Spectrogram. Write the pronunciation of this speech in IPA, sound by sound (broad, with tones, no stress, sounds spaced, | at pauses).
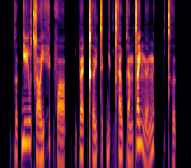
k ʊ˨˥ k̚ j iː˥ w t͡s ɔː˨˧ j h ɪ˥ k̚ f ɔː˨ k̚ | p œː˧ t̚ kʰ ɵ˨˥ ɥ t̪ ɪ˨ k̚ j ɪ˥ k̚ t̪ʰ ɐ˧ w k ɐ˨˧ m t̪ ɐ˥ j n̪ ɵ˨˥ n | t̪ʰ ʊ˨ k̚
